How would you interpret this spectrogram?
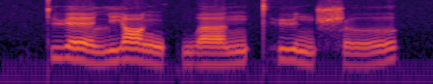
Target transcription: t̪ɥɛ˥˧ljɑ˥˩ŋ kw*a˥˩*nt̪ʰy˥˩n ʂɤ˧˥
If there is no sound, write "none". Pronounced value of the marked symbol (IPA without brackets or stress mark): a˧˥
